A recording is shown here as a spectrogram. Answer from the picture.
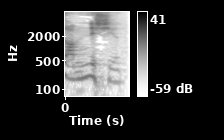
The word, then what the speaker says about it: omniscience: I like how one Bible dictionary says, a token of his omniscience.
